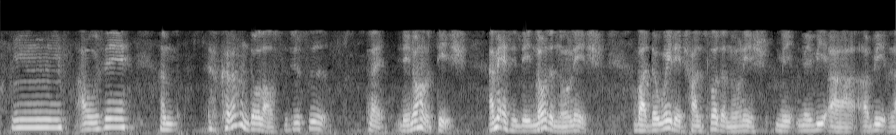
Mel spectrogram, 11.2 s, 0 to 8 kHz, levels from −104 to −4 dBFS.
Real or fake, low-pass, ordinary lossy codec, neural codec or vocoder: fake; 7.2 kHz; AAC, 16 kbps; codec, 16 kHz, 4.8 kbps, FACodec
